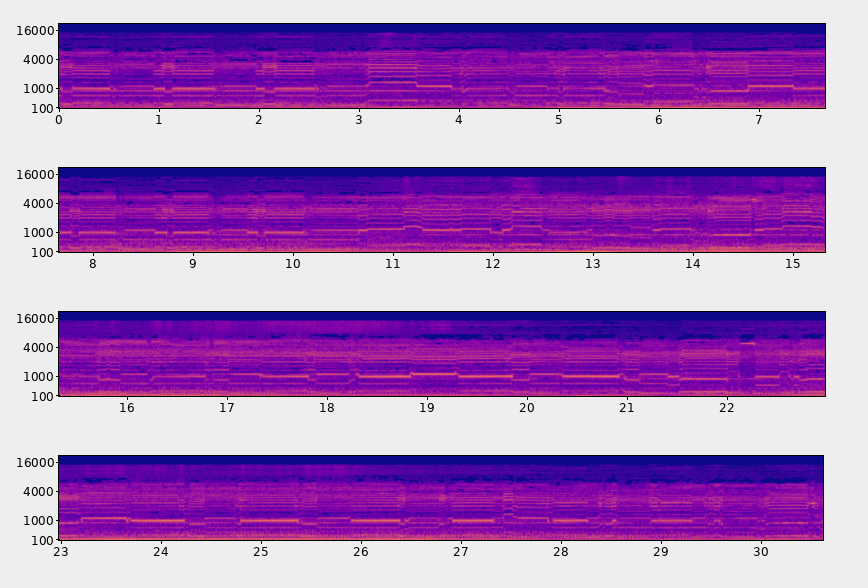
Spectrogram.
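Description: Scottish smallpipes playing a tune: the drones hold a steady chord while the chanter moves through a quick melody of changing notes.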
